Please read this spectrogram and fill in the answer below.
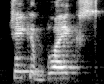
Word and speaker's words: Jacob Blake: I'm not quite sure that came through, that this is a Black Lives Matter rally to support the outrage over Jacob Blake's, did I say his name right?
